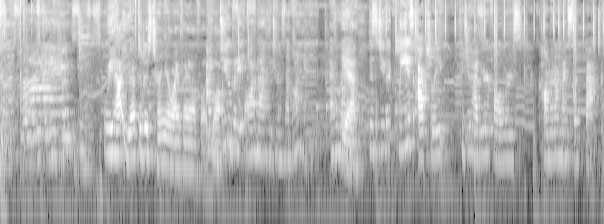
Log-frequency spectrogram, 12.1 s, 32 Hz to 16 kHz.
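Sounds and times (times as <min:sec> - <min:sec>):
woman singing gliding phrase: 0:00.0 - 0:02.6.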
